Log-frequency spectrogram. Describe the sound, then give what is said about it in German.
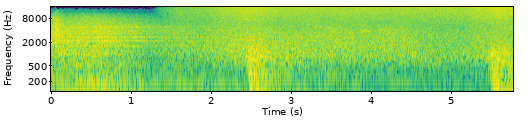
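Two gunshots crack through a forest near Rocherath on the Belgian-German border, fired by Belgian army soldiers training at the nearby Elsenborn military training area. The shots come about three seconds apart, each followed by a short rumbling echo, over a steady wind-like hiss with no voices. “Auch 80 Jahre danach hallen Schüsse durch den Wald bei Rocherath an der belgisch-deutschen Grenze.”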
